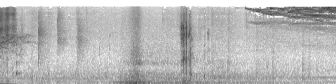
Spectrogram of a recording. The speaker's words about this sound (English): Oh, this train trip's so long. I feel like I just want to take a big nap until we get there.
